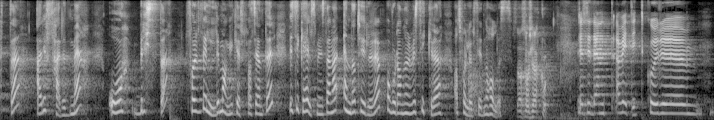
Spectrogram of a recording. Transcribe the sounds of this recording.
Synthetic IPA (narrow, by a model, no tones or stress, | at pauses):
d̪ɛt̪ːəʔæɾɪfæɾd̪mɛ | ʔɔbɾɪst̪ə | fɔɾʋɛld̪ɪmɑŋːəkʰɾɛft̪pʰɑsɪɛnt̪əɾʋɪsɪkːəhɛlsəmɪnɪs̬t̪æɳəæɾɛnd̪ɑt̪ʰyːd̪lɪɾəpʰɔʋʊɖɑnhʉnʋɪlsɪkːɾəʔɑ̰t̪fɔɭøːpst̪ʰiːd̪ənəɦɔlːə̰ssʃɑkpʰɾɛsɪd̪ɛnt̪æ̰ʋeɪt̪ɪkə̥kʰʊɾ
